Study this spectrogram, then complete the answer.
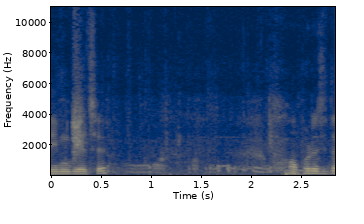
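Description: Soft pigeon cooing close by, mixed with other bird calls and a person talking over it.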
